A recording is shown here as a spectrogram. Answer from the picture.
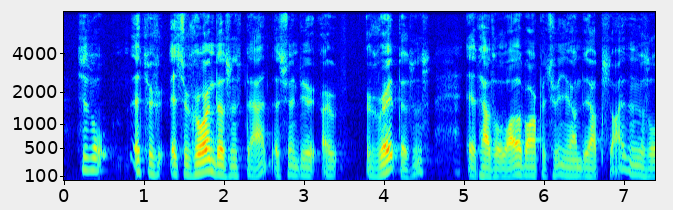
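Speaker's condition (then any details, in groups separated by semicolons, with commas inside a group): Partial glossectomy for tongue cancer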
